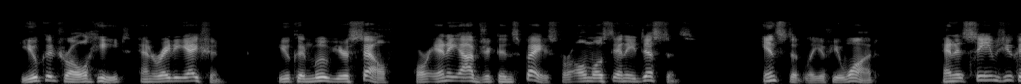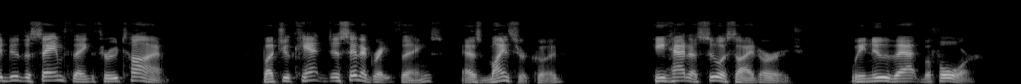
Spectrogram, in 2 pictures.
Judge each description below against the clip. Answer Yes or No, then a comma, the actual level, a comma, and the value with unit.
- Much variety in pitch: Yes, wide, 5.7 semitones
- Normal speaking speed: Yes, average, 145 wpm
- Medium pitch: Yes, medium, 145 Hz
